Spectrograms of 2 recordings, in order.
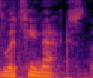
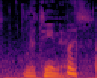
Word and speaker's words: Latinx: Latinx. – Like Kleenex, yeah. – Yeah, like Kleenex. – Is that how it's pronounced? Latinx or is it Latinx? Yeah, I don't know. – Like Kleenex. – Latinx? – Yeah.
